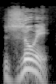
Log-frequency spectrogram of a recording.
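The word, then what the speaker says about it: ζωή: sert du même mot que l'on prononce Zoé Z o e Zoé la vie et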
